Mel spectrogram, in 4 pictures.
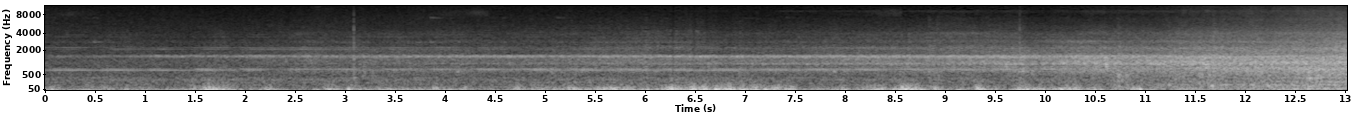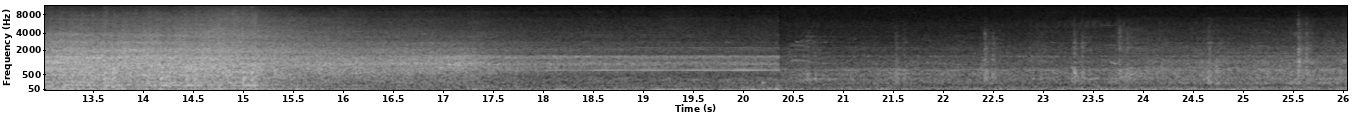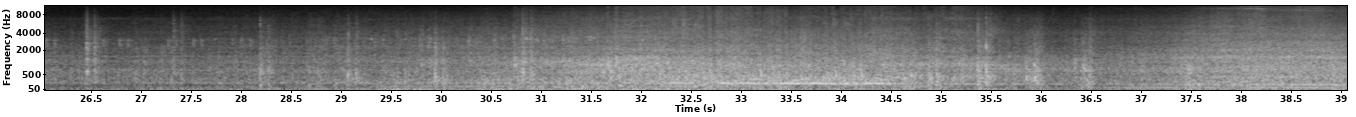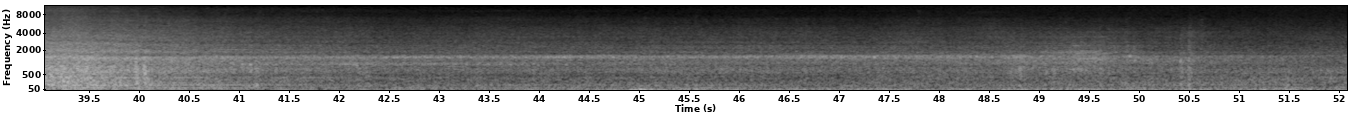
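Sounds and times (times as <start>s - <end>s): train wheels clacking: 9.3s - 17.8s, 22.3s - 41.4s.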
